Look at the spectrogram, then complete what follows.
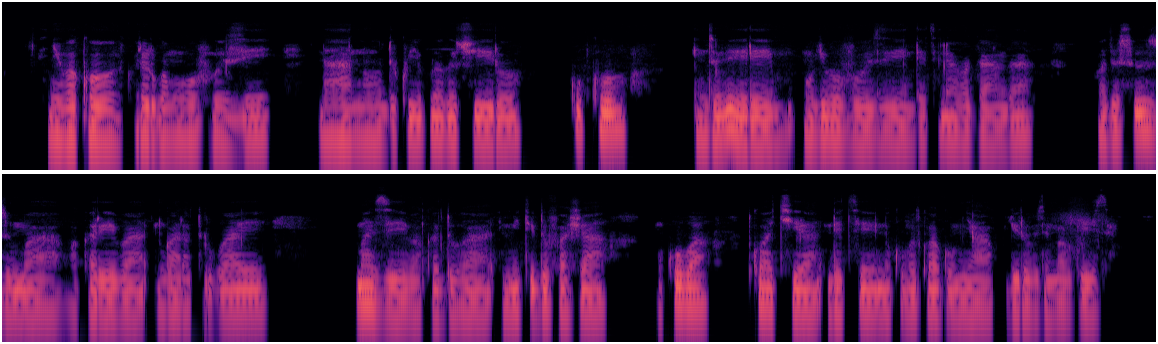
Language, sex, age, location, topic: Kinyarwanda, male, 25-35, Huye, health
